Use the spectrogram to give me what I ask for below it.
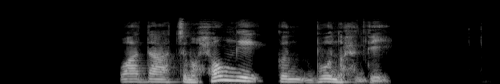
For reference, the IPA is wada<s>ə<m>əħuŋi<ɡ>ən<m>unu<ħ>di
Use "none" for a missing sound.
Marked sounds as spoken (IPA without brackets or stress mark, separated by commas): t͡s, m, k, b, ħ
